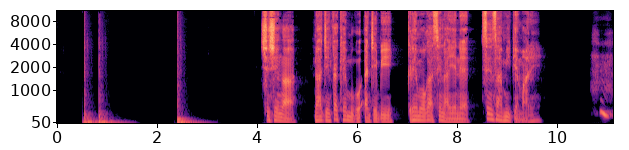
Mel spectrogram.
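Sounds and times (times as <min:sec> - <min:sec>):
knocking on a door from outside a room: 0:00.5 - 0:01.4, 0:02.4 - 0:03.0
speech: 0:04.1 - 0:09.7.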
